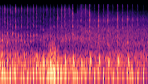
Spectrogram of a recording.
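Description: A Honda boat engine runs steadily nearby, a loud rattling drone with a fast chugging pulse throughout.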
